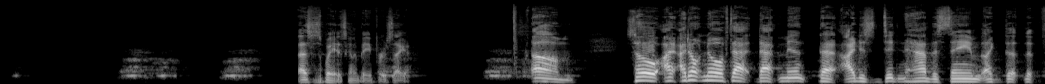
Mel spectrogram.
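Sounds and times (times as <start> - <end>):
dog barking: 1.2 - 2.6, 4.9 - 5.3
speech: 3.0 - 4.2, 5.3 - 10.4.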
